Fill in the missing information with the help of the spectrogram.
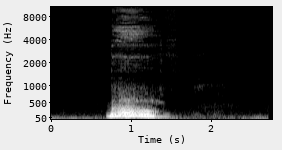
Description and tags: a sound for suspense movies
thrill, creepy, terror, dark, terrifying, suspense, haunted, drama, horror, phantom, ambience, ghost, fear, scary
